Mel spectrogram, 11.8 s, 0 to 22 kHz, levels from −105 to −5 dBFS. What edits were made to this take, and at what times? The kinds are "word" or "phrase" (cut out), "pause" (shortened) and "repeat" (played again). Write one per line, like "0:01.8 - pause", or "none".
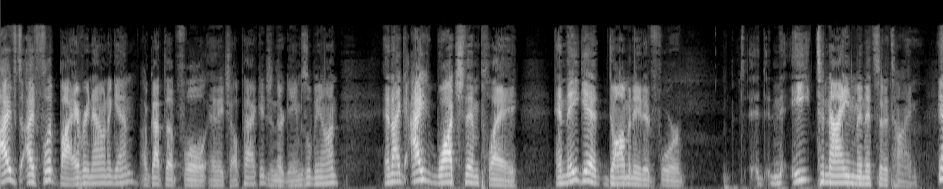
none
